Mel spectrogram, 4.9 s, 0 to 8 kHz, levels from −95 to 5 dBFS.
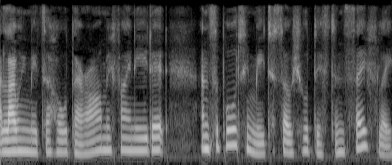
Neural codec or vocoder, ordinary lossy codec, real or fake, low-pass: none; MP3, 48 kbps; real; 7.2 kHz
